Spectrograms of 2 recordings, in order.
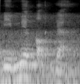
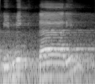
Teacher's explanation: Lepas miq tu kita masuk huruf da terus. Sebab kita tak waqaf di situ. Memang tak boleh waqaf sebab di tengah kalimah. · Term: qalqalah sughra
